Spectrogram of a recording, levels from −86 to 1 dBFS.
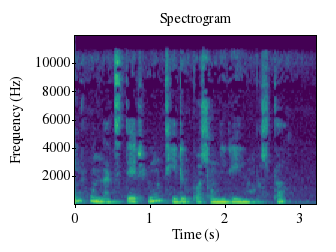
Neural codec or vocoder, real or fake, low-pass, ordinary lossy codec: vocoder, 44.1 kHz, 128 mel bands every 256 samples, BigVGAN v2; fake; 10.8 kHz; MP3, 64 kbps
